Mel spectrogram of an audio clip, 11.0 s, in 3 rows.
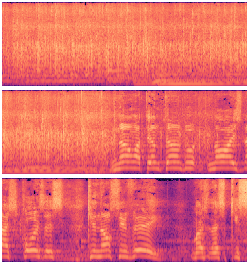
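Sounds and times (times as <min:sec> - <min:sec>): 
audience applause: 0:00.0 - 0:08.2
speech: 0:05.4 - 0:11.0.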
